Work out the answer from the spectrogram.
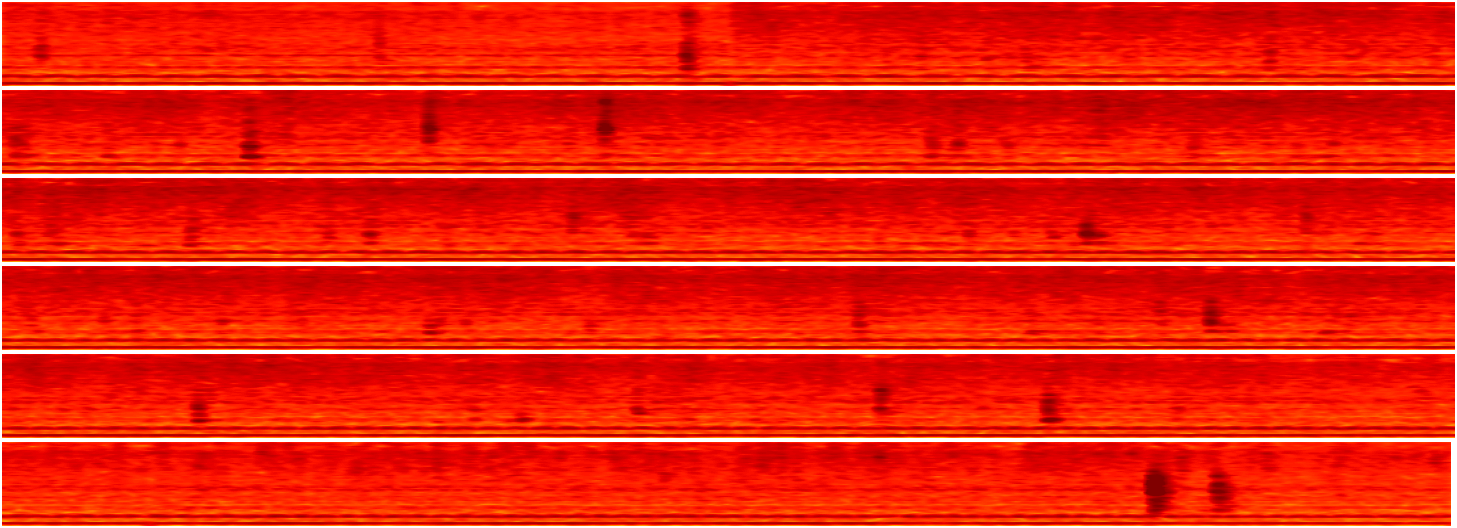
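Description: Chicken wings sizzling in a sauce that is cooking down nearly dry in a wok, stirred with a wooden spatula that taps and scrapes the pan now and then, with a louder tap near the end. A steady low machine hum runs underneath and is the loudest part.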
